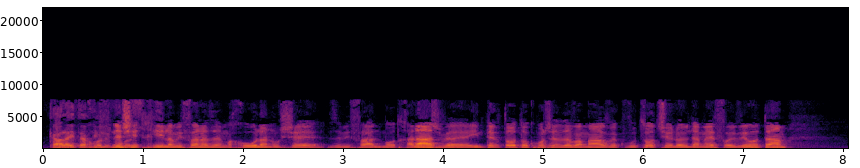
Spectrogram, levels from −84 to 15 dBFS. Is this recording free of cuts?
no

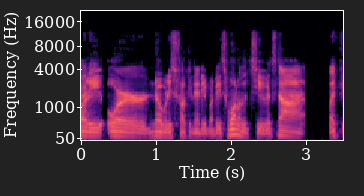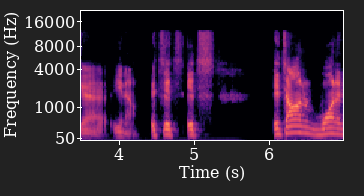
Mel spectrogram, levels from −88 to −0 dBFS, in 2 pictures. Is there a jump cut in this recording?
no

